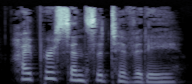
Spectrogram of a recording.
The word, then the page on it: hypersensitivity: American English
